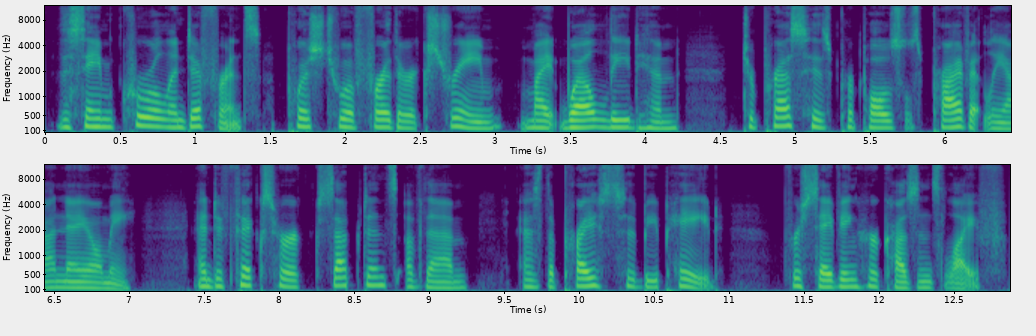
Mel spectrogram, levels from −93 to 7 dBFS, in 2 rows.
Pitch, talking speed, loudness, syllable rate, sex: 180 Hz, 175 wpm, -21 LUFS, 5.2 syllables/s, female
